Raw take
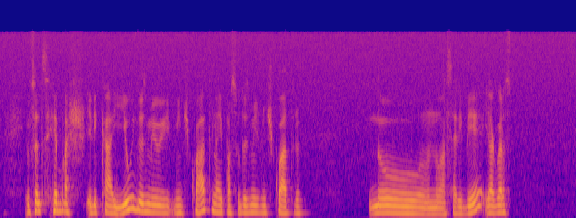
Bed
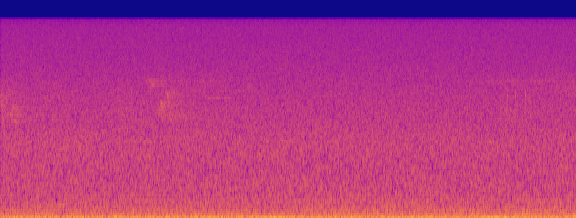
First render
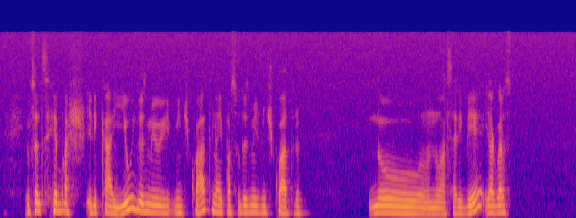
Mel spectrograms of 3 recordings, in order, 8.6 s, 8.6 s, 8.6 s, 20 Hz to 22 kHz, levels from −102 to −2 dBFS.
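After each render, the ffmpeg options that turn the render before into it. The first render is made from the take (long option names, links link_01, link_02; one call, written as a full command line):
ffmpeg -i in.wav -af "afftdn=noise_reduction=6:noise_floor=-51" out.wav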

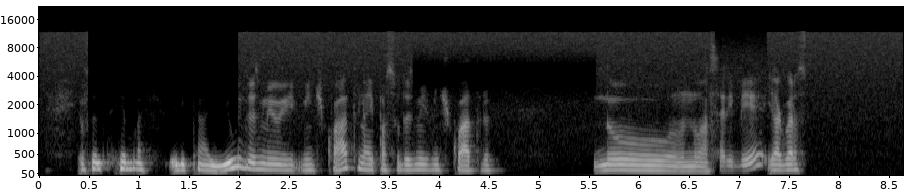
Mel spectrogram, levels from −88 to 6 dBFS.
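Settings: ffmpeg -i in.wav -filter_complex "[0:a]asettb=1/sr,asplit=3[link_01][link_02][link_03];[link_01]atrim=end=0.484[link_04];[link_02]atrim=start=0.48:end=1.99,asetpts=PTS-STARTPTS,afade=type=in:duration=0.004:curve=qsin,afade=type=out:start_time=1.506:duration=0.004:curve=qsin,lowpass=frequency=270:width_type=q:width=1.9[link_05];[link_03]atrim=start=1.986[link_06];[link_04][link_05]acrossfade=duration=0.004:curve1=hsin:curve2=qsin[link_07];[link_07][link_06]acrossfade=duration=0.004:curve1=qsin:curve2=hsin,asettb=1/sr,asplit=3[link_08][link_09][link_10];[link_08]atrim=end=3.734[link_11];[link_09]atrim=start=3.73:end=5.57,asetpts=PTS-STARTPTS,afade=type=in:duration=0.004:curve=qsin,afade=type=out:start_time=1.836:duration=0.004:curve=qsin,asuperstop=centerf=4100:order=4:qfactor=0.73[link_12];[link_10]atrim=start=5.566[link_13];[link_11][link_12]acrossfade=duration=0.004:curve1=hsin:curve2=qsin[link_14];[link_14][link_13]acrossfade=duration=0.004:curve1=qsin:curve2=hsin,asettb=1/sr,asplit=3[link_15][link_16][link_17];[link_15]atrim=end=6.754[link_18];[link_16]atrim=start=6.75:end=7.28,asetpts=PTS-STARTPTS,afade=type=in:duration=0.004:curve=qsin,afade=type=out:start_time=0.526:duration=0.004:curve=qsin,acrossover=split=250 6500:gain=0.0891 1 0.0631[link_19][link_20][link_21];[link_19][link_20][link_21]amix=inputs=3:normalize=0[link_22];[link_17]atrim=start=7.276[link_23];[link_18][link_22]acrossfade=duration=0.004:curve1=hsin:curve2=qsin[link_24];[link_24][link_23]acrossfade=duration=0.004:curve1=qsin:curve2=hsin" out.wav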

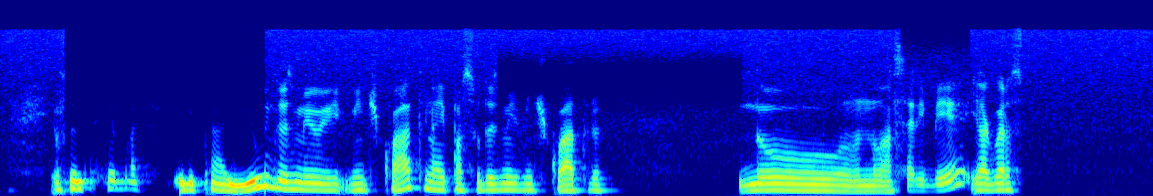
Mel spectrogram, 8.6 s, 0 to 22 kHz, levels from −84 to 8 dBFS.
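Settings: ffmpeg -i in.wav -filter_complex "[0:a]asettb=1/sr,asplit=3[link_01][link_02][link_03];[link_01]atrim=end=0.714[link_04];[link_02]atrim=start=0.71:end=1.35,asetpts=PTS-STARTPTS,afade=type=in:duration=0.004:curve=qsin,afade=type=out:start_time=0.636:duration=0.004:curve=qsin,highpass=490[link_05];[link_03]atrim=start=1.346[link_06];[link_04][link_05]acrossfade=duration=0.004:curve1=hsin:curve2=qsin[link_07];[link_07][link_06]acrossfade=duration=0.004:curve1=qsin:curve2=hsin" out.wav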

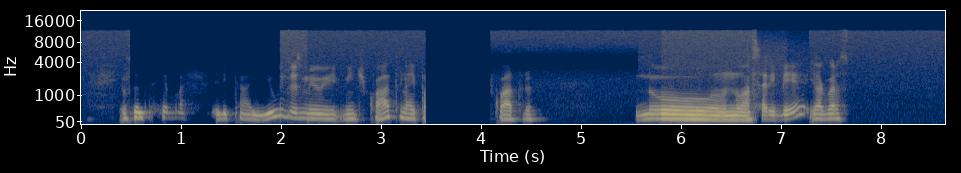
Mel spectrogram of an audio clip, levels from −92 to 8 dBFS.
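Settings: ffmpeg -i in.wav -filter_complex "[0:a]asettb=1/sr,asplit=3[link_01][link_02][link_03];[link_01]atrim=end=0.834[link_04];[link_02]atrim=start=0.83:end=2.26,asetpts=PTS-STARTPTS,afade=type=in:duration=0.004:curve=qsin,afade=type=out:start_time=1.426:duration=0.004:curve=qsin,tiltshelf=frequency=830:gain=-8[link_05];[link_03]atrim=start=2.256[link_06];[link_04][link_05]acrossfade=duration=0.004:curve1=hsin:curve2=qsin[link_07];[link_07][link_06]acrossfade=duration=0.004:curve1=qsin:curve2=hsin,asplit=3[link_08][link_09][link_10];[link_08]afade=type=out:start_time=5.79:duration=0.02[link_11];[link_09]acontrast=90,afade=type=in:start_time=5.79:duration=0.02,afade=type=out:start_time=7.05:duration=0.02[link_12];[link_10]afade=type=in:start_time=7.05:duration=0.02[link_13];[link_11][link_12][link_13]amix=inputs=3:normalize=0,asplit=3[link_14][link_15][link_16];[link_14]atrim=end=3.44,asetpts=PTS-STARTPTS,afade=type=out:start_time=3.436:duration=0.004:curve=hsin[link_17];[link_15]atrim=start=3.44:end=4.09,asetpts=PTS-STARTPTS,volume=0[link_18];[link_16]atrim=start=4.09,asetpts=PTS-STARTPTS,afade=type=in:duration=0.004:curve=hsin[link_19];[link_17][link_18][link_19]concat=n=3:v=0:a=1" out.wav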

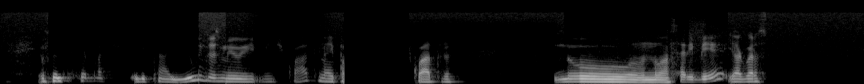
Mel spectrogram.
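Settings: ffmpeg -i in.wav -filter_complex "[0:a]asettb=1/sr,asplit=3[link_01][link_02][link_03];[link_01]atrim=end=5.644[link_04];[link_02]atrim=start=5.64:end=6.89,asetpts=PTS-STARTPTS,afade=type=in:duration=0.004:curve=qsin,afade=type=out:start_time=1.246:duration=0.004:curve=qsin,lowpass=frequency=1100:poles=1[link_05];[link_03]atrim=start=6.886[link_06];[link_04][link_05]acrossfade=duration=0.004:curve1=hsin:curve2=qsin[link_07];[link_07][link_06]acrossfade=duration=0.004:curve1=qsin:curve2=hsin,asplit=3[link_08][link_09][link_10];[link_08]atrim=end=2.66,asetpts=PTS-STARTPTS,afade=type=out:start_time=2.43:duration=0.23:silence=0.16788[link_11];[link_09]atrim=start=2.66:end=3.13,asetpts=PTS-STARTPTS,volume=-15.5dB[link_12];[link_10]atrim=start=3.13,asetpts=PTS-STARTPTS,afade=type=in:duration=0.23:silence=0.16788[link_13];[link_11][link_12][link_13]concat=n=3:v=0:a=1" out.wav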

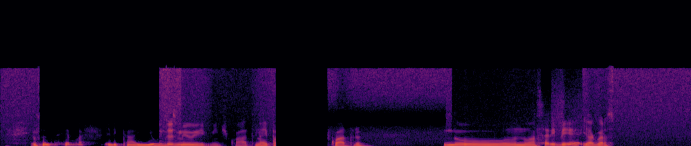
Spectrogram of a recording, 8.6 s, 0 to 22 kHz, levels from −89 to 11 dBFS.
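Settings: ffmpeg -i in.wav -af "acompressor=threshold=-30dB:ratio=8" out.wav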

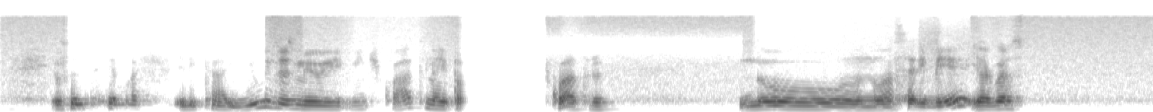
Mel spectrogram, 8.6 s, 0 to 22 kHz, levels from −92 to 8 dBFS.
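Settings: ffmpeg -i in.wav -af "highpass=frequency=410:width_type=q:width=4.9,flanger=delay=9:depth=8:regen=-18:speed=1:shape=sinusoidal" out.wav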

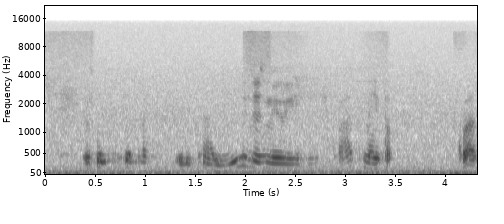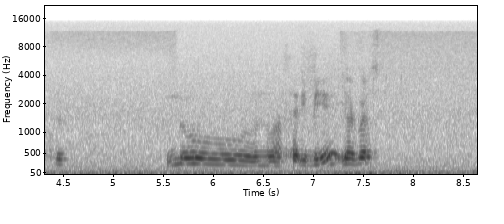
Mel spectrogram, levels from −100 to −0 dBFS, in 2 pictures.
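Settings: ffmpeg -i in.wav -i bed.wav -filter_complex "[1:a]volume=-19.5dB[link_01];[0:a][link_01]amix=inputs=2:normalize=0" out.wav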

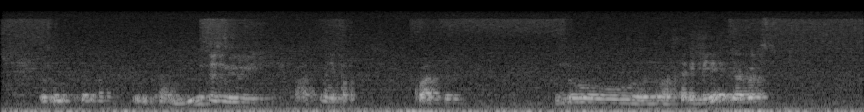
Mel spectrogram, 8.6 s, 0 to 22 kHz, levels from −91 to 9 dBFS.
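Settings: ffmpeg -i in.wav -filter_complex "[0:a]asplit=2[link_01][link_02];[link_02]adelay=14,volume=-5dB[link_03];[link_01][link_03]amix=inputs=2:normalize=0,asplit=2[link_04][link_05];[link_05]aecho=0:1:10|77:0.631|0.531[link_06];[link_04][link_06]amix=inputs=2:normalize=0" out.wav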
